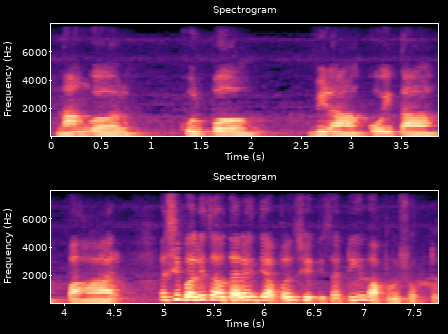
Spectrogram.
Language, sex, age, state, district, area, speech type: Marathi, female, 18-30, Maharashtra, Ratnagiri, rural, spontaneous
